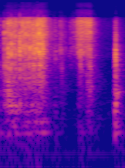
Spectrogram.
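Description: Tarot playing cards being shuffled by hand in three riffling bursts, a long rustling run followed by two shorter flurries, close and clear with no talk.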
